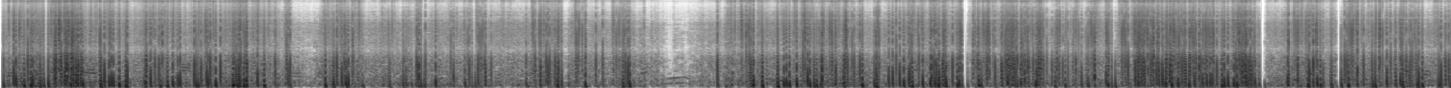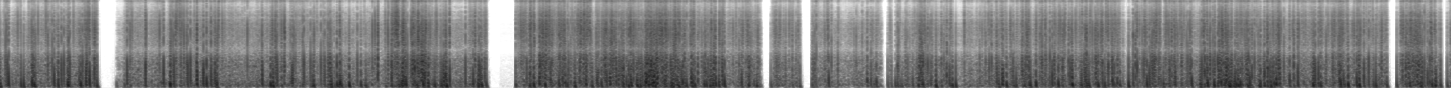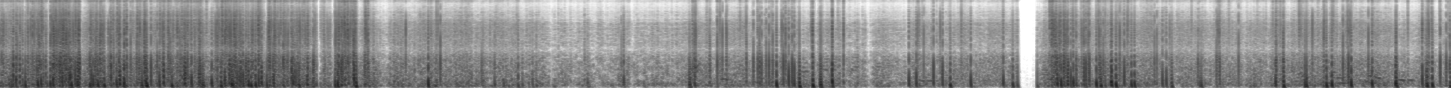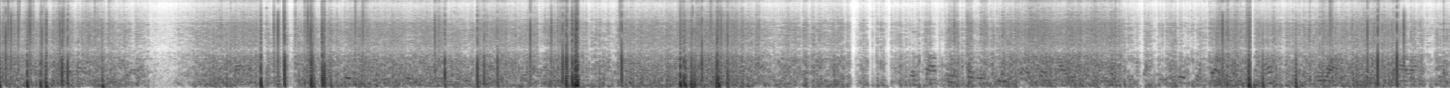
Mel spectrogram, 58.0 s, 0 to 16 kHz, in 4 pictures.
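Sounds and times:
distorted audio crackling: 0.0 - 58.0
man speaking: 6.3 - 7.0, 14.0 - 14.5, 35.9 - 38.5, 52.6 - 54.4, 55.0 - 58.0.

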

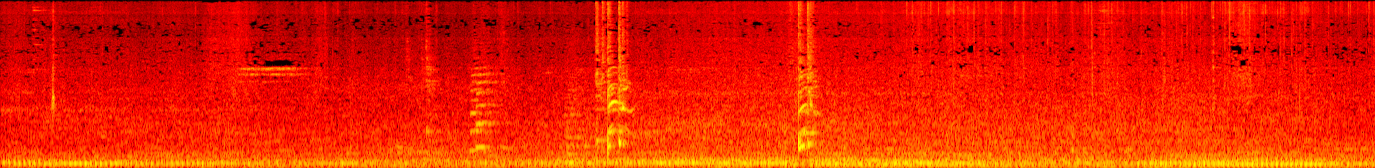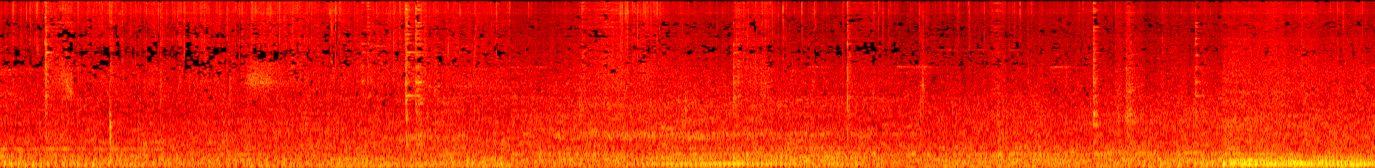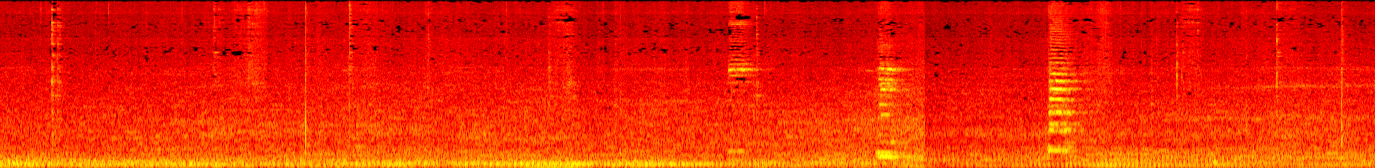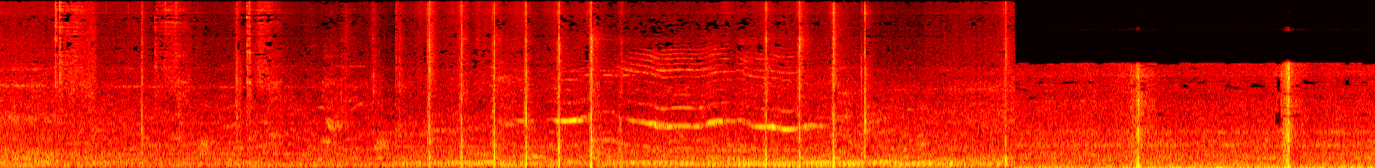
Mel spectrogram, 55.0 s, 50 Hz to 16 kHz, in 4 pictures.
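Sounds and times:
parottas frying on a griddle: 0.0 - 51.4
steel spatula scraping metal: 14.1 - 14.6, 29.6 - 30.2, 32.9 - 33.4, 38.4 - 40.5, 41.6 - 44.2.

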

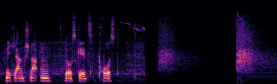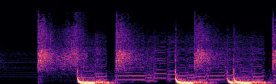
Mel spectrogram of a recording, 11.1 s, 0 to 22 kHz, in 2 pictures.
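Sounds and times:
impact sound effects: 3.2 - 8.5
ringing chord: 5.1 - 7.7.

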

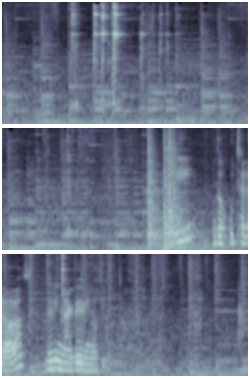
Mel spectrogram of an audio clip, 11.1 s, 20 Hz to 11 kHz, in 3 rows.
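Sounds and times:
background music: 0.0 - 11.0
clinks on metal mixing bowl: 1.0 - 2.7, 8.1 - 8.6.

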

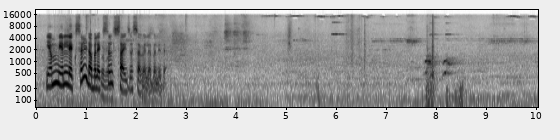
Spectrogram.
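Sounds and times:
dog barking: 7.8 - 8.6.

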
